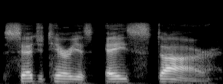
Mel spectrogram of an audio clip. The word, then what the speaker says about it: Sagittarius A*: go and search for Sagittarius AAR and it's spelled a asterisk is called AAR and here's just another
